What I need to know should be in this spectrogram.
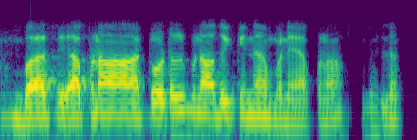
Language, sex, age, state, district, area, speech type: Punjabi, male, 18-30, Punjab, Firozpur, rural, conversation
